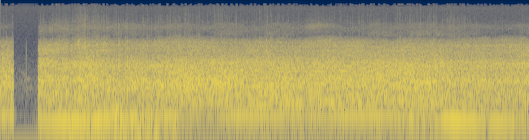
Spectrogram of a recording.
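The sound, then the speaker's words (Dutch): A container truck drives slowly into a street to clear barricades. Its heavy engine makes a loud, continuous low rumble with a steady hum underneath, broken only by a brief dropout at the very start. “En ik zie inderdaad al een containerwagen de Vondelstraat in rijden.”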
